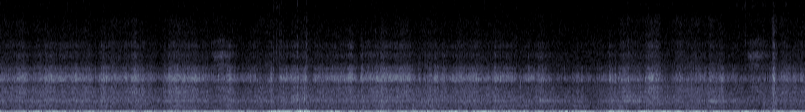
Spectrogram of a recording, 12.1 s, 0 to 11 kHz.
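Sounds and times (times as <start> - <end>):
steady high-pitched hiss: 0.0 - 12.0
wind buffeting microphone: 0.0 - 12.0.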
